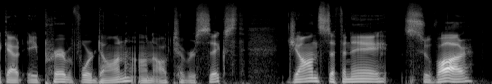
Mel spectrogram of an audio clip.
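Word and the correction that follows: Jean-Stéphane: I believe it's Jean Stephanie, but I will allow how you said it.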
